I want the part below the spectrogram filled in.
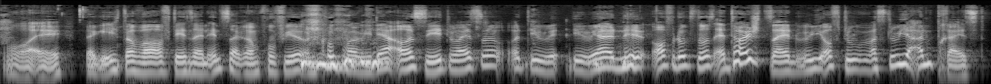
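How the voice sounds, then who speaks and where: A lively-voiced man chats casually on a podcast from his couch, his pitch swinging freely as he talks. He hesitates with many fillers and restarts and laughs often. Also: moderate pace, few pauses. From Germany. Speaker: podcast guest. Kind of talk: casual chat. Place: living room, on a couch. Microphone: laptop call.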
